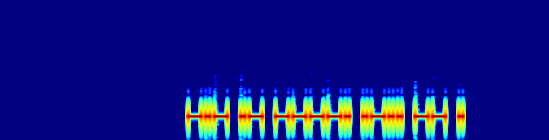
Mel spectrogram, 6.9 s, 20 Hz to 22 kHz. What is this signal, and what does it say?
Morse code, heard as a keyed tone, about 22 wpm, 700 Hz. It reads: KA9LME
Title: USA Call Signs - 6 Characters - Repeated 3x - 22wpm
